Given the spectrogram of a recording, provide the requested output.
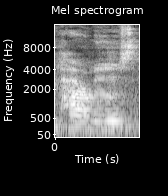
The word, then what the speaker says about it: PWR! Moves: If you are new to power moves, it's spelled PWR and they stand for Parkinson's Wellness Recovery.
